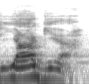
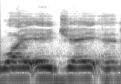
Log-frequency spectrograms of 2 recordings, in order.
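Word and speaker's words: yajña: teachers is uses the the pronunciation that I've come to use more which is yagya in my training with my teacher adid dah we it was transliterated Y A J na a and we pronounced it yajna but yagya I think is the I don't know I just like it better some my eccentricities here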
